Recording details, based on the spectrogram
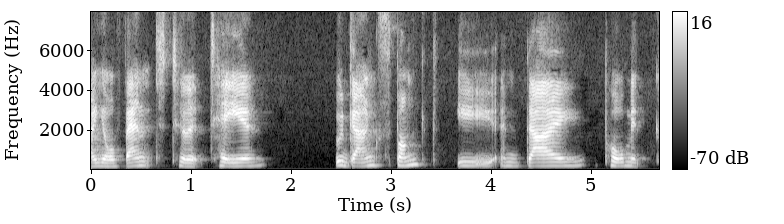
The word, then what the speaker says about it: udgangspunkt: Kun ordet udgangspunkt. I'll try to pronounce this soft D sound a little stronger.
